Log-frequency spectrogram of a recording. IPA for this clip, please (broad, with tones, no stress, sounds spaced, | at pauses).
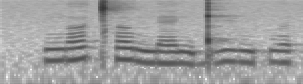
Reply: ŋ ʌː˧˥˧ ǀʰ ʌ˦˨ ʊ̯ ŋ ɛː˨ ŋ ɡ͡ǃ yː˦˨ ŋ kʷ ə˦˨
